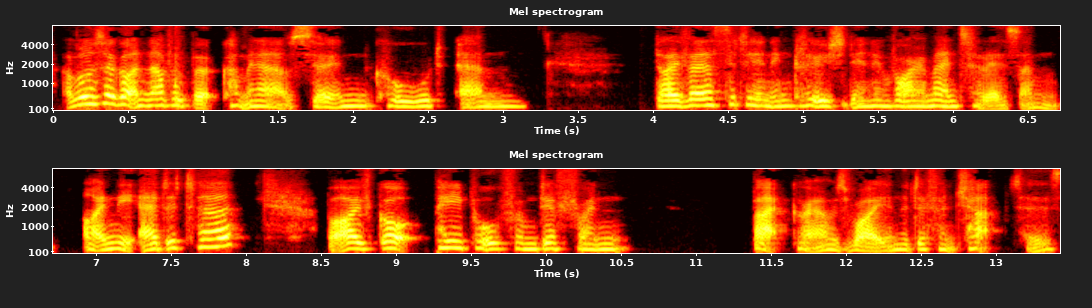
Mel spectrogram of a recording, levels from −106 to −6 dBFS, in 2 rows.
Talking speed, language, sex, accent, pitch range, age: 130 wpm, English, female, British, 190-210 Hz, 50-69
